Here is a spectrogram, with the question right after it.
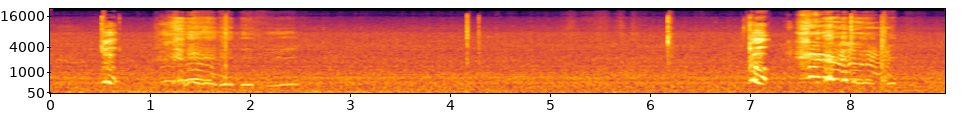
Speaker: I hate having hiccups.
